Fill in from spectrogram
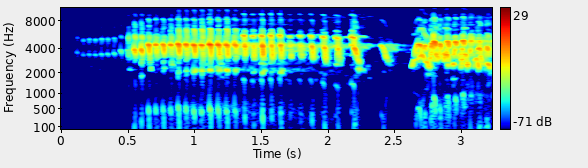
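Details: Common swift, an urban bird, giving a shrill, buzzy trilled scream lasting about two seconds, a short gap, then a second scream starting, rapid pulsed texture throughout, no other sounds.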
